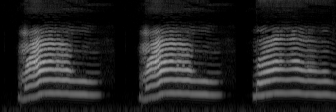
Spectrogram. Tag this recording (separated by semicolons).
meow; animal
